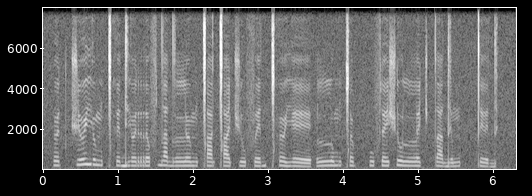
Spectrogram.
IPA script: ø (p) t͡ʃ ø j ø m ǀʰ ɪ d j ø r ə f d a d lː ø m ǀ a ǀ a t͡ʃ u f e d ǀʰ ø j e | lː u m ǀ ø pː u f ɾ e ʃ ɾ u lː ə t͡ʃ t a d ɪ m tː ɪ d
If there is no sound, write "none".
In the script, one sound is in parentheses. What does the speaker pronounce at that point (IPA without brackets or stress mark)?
t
